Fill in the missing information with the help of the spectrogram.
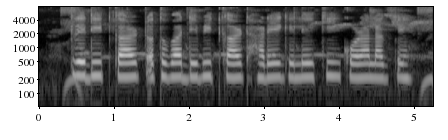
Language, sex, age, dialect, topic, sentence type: Bengali, female, 18-24, Rajbangshi, banking, question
